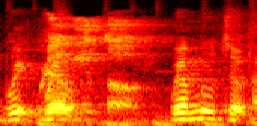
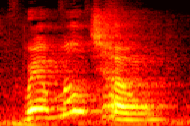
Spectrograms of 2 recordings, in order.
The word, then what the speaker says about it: Realmuto: How do you pronounce this man's name? – Realmuto. – Okay. Thank you. Realmuto, yeah, he gonna score in that run.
